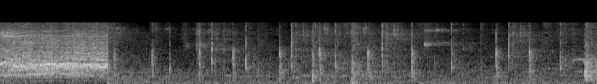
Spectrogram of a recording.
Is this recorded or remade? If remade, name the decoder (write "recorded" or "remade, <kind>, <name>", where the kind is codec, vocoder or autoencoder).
recorded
